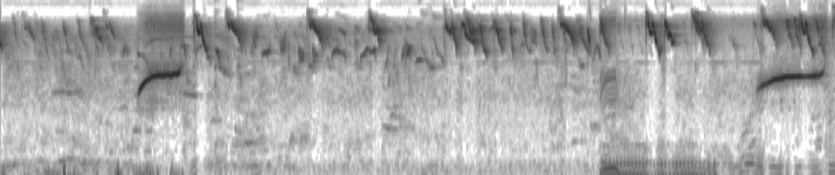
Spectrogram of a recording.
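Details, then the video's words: An Oriental white-eye sings a fast, high, unbroken twitter of thin chirps with two loud, clear upslurred whistles and a brief thump near the end. The song is used as a lure to prompt other white-eyes to open their beaks and answer. "pancingan pleci agar buka paruh,ampuh langsung nyaut"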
